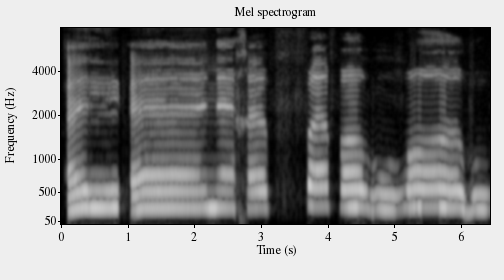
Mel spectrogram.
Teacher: اللہ کے نام سے پہلے چونکہ زبر آ چکی ہے فا کے اوپر، تو اللہ کا جو نام ہے یہ موٹا پڑھا جائے گا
